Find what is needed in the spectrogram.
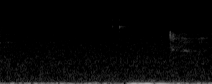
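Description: A few faint computer keyboard clicks over a low steady microphone hiss.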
